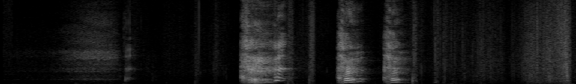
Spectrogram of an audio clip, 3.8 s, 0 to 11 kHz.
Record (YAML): three_cough_length: 3.8 s
three_cough_amplitude: 11097
three_cough_signal_mean_std_ratio: 0.29
survey_phase: beta (2021-08-13 to 2022-03-07)
age: 18-44
gender: Female
wearing_mask: 'No'
symptom_cough_any: true
symptom_runny_or_blocked_nose: true
symptom_shortness_of_breath: true
symptom_sore_throat: true
symptom_abdominal_pain: true
symptom_diarrhoea: true
symptom_fatigue: true
symptom_headache: true
smoker_status: Never smoked
respiratory_condition_asthma: false
respiratory_condition_other: false
recruitment_source: Test and Trace
submission_delay: 2 days
covid_test_result: Positive
covid_test_method: LFT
